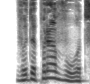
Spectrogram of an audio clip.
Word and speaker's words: водопровод: Вред, о вреде, водопровод, все слова с подобным корнем имеют ударение на вод.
